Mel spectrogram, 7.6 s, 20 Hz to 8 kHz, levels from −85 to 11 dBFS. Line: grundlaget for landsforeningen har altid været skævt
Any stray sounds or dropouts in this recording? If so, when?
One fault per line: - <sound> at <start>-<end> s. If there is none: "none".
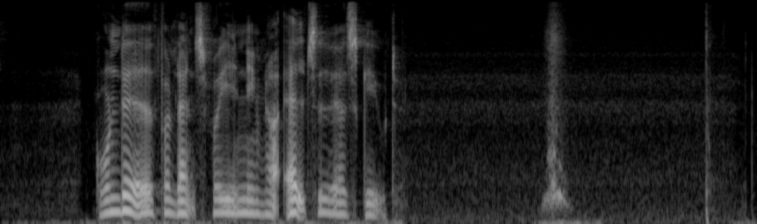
- whoosh at 5.3-6.0 s
- thud at 7.0-7.3 s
